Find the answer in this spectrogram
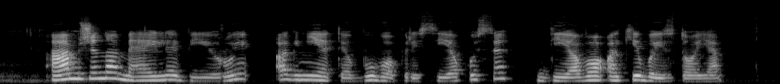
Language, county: Lithuanian, Šiauliai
